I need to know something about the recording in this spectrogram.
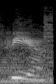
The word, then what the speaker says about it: vier: Kemudian ada kata vier, ie dibacanya i panjang, jadinya vier.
